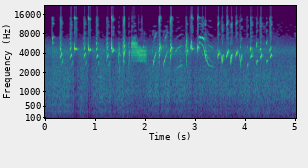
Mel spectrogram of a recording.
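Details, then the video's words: Lively European goldfinch song with quick chirping notes, a short nasal buzz, and twisting liquid phrases delivered in rapid bursts. "Zenda chardonneret parva"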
